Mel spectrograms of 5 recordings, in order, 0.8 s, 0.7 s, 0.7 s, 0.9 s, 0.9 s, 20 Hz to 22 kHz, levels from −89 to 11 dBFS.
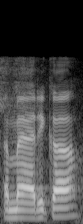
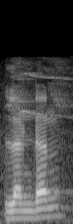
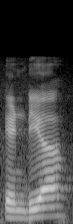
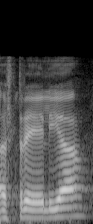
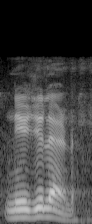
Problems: background conversations at intervals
